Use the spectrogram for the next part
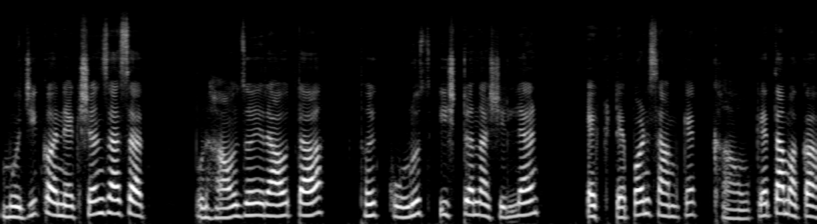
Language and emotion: Goan Konkani, sad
